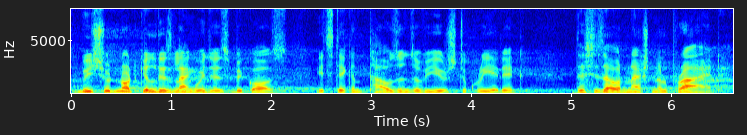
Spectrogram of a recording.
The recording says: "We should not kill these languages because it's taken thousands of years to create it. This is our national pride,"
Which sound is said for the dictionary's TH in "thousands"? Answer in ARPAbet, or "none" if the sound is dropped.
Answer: T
